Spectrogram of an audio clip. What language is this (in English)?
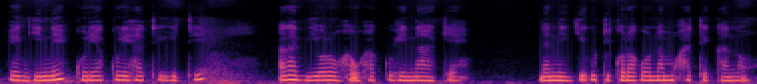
Kikuyu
